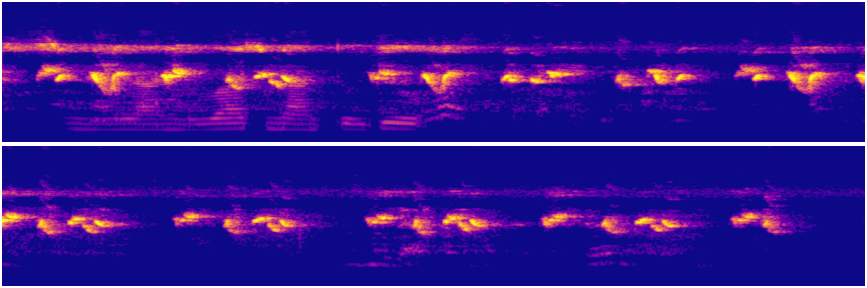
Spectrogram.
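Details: Yellow-vented bulbul singing lively bursts of two or three mellow, bubbling notes, about one burst a second, with a short low buzzy sound near the start and a steady thin high tone throughout.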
